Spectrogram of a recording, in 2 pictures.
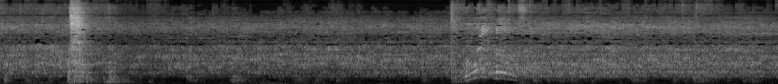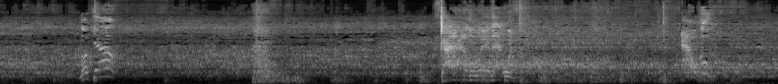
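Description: Heavy bodies slam down onto a wrestling ring mat with loud thuds.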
